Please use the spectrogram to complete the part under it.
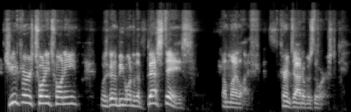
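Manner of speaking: dramatic pause, then final sentence hammered hard. Speaker demonstrating how to deliver a line: pause before the final phrase. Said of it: "that pause right before".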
